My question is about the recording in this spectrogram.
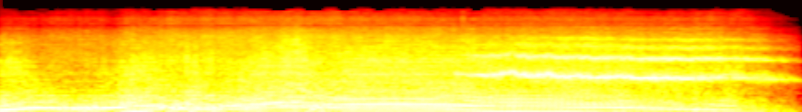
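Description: Car engine revving, its pitch climbing to a peak about a second and a half in and then falling away, with a tyre squeal joining a little past halfway; both stop abruptly at the end.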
